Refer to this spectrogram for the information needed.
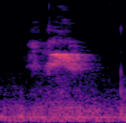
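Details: A pet cockatiel singing for its owner gives a single bright, whistled note that swells and fades.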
